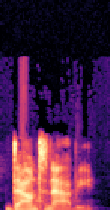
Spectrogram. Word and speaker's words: Downton: No, there's no W. Mm. Well, there's one. – Well, British people don't pronounce the W, so it's Downtown Abbey. Okay, whatever. Never seen it. – No, I'm fucking with you. It's Downton Abbey.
